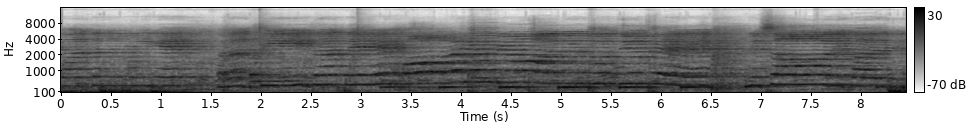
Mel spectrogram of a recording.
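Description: A boy singing a melody into a handheld microphone, holding long notes that rise and fall in pitch.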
